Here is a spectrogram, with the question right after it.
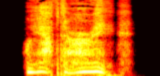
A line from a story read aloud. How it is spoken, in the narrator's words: Lottie says, her voice thick with fear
